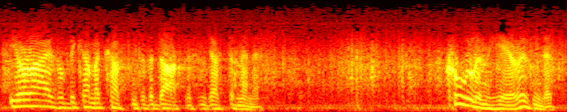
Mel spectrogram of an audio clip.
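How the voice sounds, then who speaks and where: A man's voice: fairly low pitch, sing-song, moderate pace. Husband, male: stubborn, trusting, emphatic 1950s radio acting, muffled and lightly noisy recording. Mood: cheerful, affectionate.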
